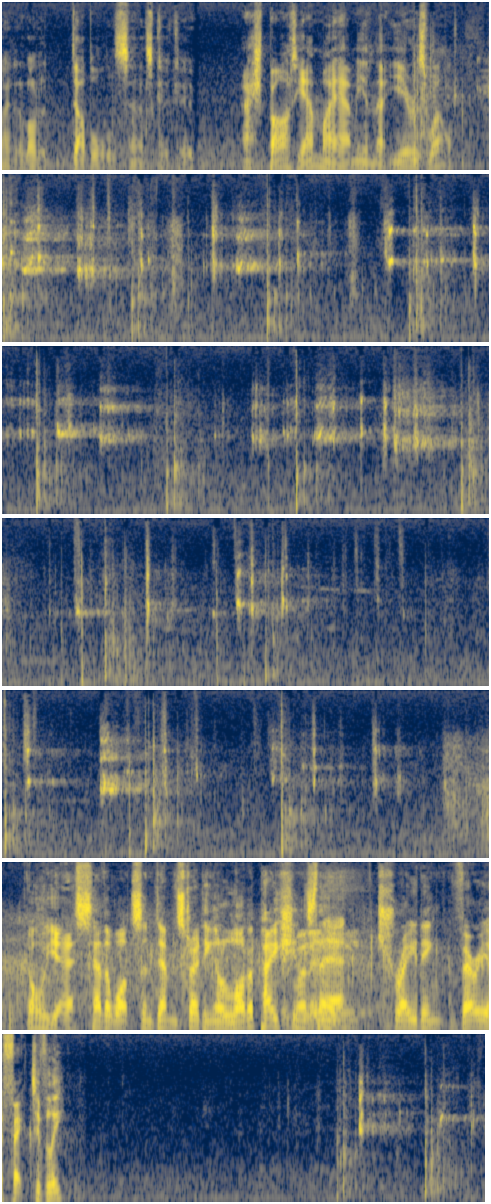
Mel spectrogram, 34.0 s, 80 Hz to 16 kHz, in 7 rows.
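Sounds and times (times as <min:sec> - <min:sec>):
shoes squeaking on hard court: 0:04.0 - 0:24.6, 0:32.0 - 0:34.0
tennis ball struck by racket: 0:07.2 - 0:08.0, 0:08.8 - 0:10.5, 0:11.3 - 0:17.6, 0:20.7 - 0:21.4, 0:22.2 - 0:22.8.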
